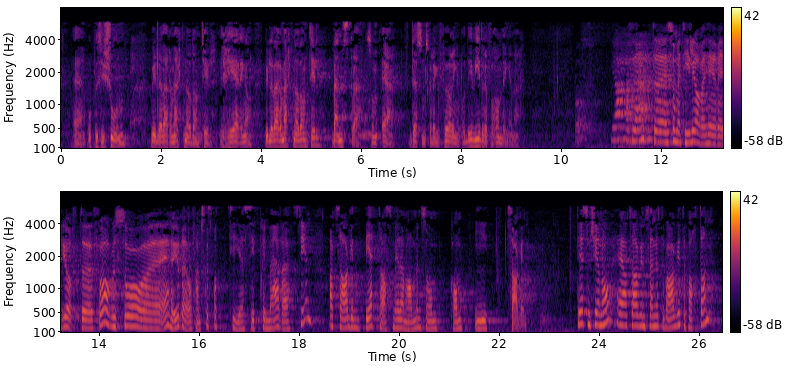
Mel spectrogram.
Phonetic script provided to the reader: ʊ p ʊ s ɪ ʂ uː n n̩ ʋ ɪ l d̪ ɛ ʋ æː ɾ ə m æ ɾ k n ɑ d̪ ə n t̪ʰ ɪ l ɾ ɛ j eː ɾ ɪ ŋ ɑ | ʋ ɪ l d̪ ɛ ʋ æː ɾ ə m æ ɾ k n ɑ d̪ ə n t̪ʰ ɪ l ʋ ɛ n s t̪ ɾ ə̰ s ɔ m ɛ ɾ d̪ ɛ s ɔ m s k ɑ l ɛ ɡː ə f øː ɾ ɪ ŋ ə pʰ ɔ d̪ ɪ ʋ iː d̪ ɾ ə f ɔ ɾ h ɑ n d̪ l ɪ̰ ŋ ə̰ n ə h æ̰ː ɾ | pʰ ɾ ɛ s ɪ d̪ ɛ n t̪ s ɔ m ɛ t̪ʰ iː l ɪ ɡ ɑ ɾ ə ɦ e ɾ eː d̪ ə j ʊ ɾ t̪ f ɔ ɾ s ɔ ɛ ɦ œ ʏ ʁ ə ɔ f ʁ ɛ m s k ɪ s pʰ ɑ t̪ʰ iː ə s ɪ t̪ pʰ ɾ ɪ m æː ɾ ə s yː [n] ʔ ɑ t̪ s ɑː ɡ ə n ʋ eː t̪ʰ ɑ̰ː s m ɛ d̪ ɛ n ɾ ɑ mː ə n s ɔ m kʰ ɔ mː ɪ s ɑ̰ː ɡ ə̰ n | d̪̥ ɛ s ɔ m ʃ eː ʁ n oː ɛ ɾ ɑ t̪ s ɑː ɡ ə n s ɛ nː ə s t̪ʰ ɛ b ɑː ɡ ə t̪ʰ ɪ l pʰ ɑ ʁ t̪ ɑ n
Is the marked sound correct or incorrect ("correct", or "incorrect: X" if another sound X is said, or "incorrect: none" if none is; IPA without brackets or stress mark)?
correct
